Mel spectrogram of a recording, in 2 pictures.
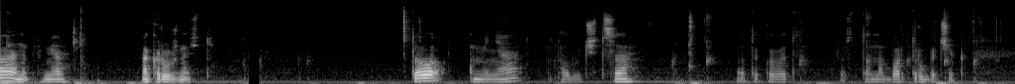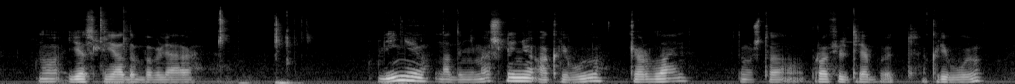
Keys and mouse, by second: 5.4-6.6 shift+drag, 7.0 middle click, 8.5 middle click, 9.3 shift+middle click, 10.4 click, 11.1 Delete, 12.8 shift+a.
